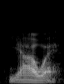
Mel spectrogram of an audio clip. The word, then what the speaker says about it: Yahweh: scriptures as he intended and based on our best scholarly guess and many others we pronounced that as Yahweh Genesis chapter 4 now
